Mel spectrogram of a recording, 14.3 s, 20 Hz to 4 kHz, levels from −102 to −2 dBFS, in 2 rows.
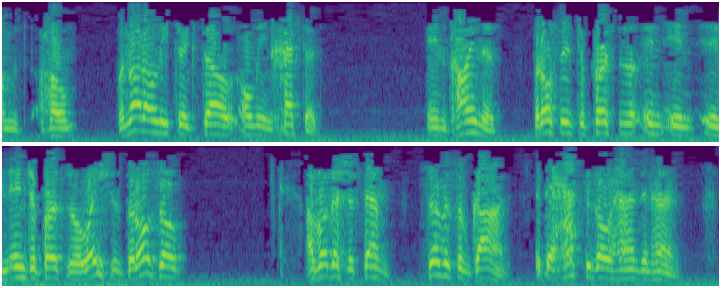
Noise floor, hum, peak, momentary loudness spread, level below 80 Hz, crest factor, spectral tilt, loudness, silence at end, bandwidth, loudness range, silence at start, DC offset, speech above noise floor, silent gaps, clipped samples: -49 dBFS; none; -8 dBFS; 10 LU; -46 dBFS; 16 dB; -9.5 dB/octave; -22 LUFS; 0 s; 4 kHz; 3 LU; 0 s; under 0.1%; 28 dB; none; under 0.1%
